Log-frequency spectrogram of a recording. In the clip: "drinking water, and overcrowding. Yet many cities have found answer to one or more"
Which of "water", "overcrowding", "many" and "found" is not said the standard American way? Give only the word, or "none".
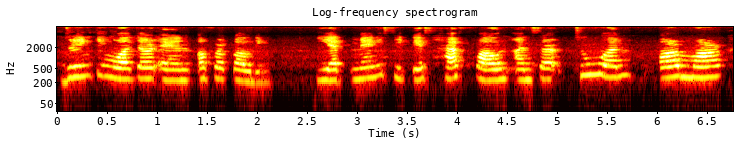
overcrowding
